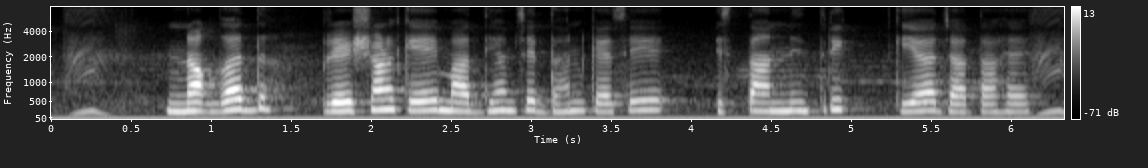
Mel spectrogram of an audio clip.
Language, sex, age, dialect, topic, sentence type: Hindi, male, 25-30, Hindustani Malvi Khadi Boli, banking, question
